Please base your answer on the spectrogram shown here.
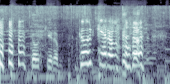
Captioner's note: laughter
